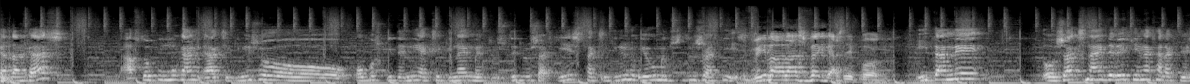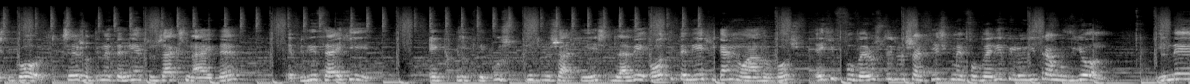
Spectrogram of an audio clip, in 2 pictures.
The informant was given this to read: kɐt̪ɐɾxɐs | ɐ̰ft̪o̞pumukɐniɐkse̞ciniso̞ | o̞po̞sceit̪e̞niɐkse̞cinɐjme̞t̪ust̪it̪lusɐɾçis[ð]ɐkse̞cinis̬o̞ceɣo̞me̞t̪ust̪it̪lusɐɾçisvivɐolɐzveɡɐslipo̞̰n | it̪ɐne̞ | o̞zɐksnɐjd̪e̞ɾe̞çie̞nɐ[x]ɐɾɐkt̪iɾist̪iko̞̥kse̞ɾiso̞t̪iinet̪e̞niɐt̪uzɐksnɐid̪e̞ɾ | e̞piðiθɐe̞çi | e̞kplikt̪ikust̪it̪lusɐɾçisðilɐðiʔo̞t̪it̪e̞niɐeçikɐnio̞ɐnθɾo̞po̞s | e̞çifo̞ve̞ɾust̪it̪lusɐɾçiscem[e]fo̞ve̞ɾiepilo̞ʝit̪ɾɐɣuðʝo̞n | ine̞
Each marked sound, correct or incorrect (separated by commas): incorrect, correct, correct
